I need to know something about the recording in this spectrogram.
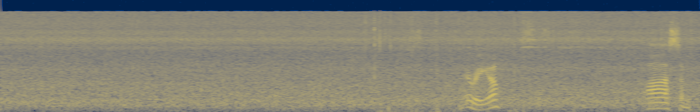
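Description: A swollen river rushes steadily over a low weir.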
